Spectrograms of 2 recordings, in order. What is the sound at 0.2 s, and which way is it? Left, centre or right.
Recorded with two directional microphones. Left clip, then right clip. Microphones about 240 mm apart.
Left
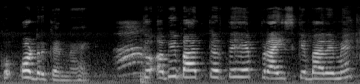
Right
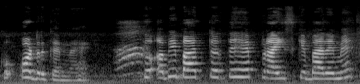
A woman's voice, centre.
